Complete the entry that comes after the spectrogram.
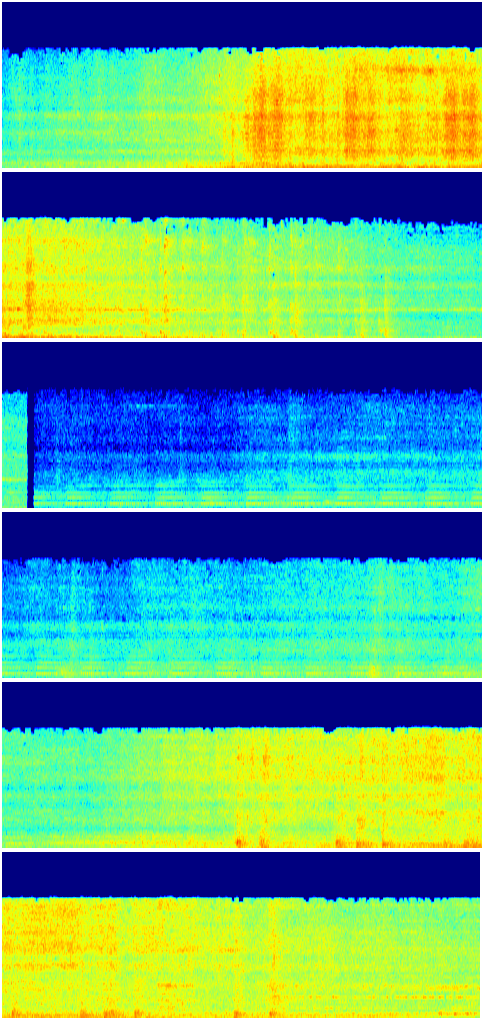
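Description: Hiroden Miyajima Line trains pulling into a station: one train runs in with its wheels rumbling and clacking, the sound building and fading. After an abrupt cut comes a quieter steady hum with a few even tones, then a second train pulls in and its rumble builds and eases off.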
